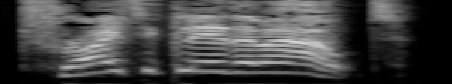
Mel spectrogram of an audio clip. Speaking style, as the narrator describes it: a servant shouts

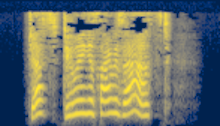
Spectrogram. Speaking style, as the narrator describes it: said cheerfully

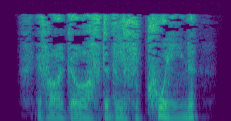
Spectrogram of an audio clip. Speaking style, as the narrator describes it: Kyan muttered

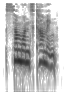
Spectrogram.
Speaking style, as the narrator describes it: added Pisces in a choked voice

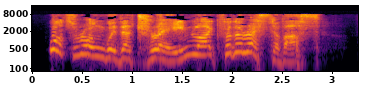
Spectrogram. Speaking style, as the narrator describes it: Lord Westrum snapped

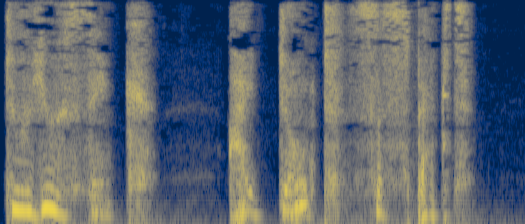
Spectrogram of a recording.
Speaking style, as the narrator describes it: Barnard's voice was little more than an animal growl

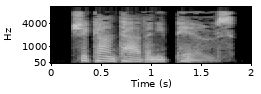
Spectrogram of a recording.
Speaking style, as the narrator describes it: Yevdokia said, her voice calm

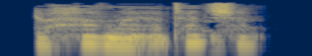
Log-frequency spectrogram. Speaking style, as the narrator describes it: she whispered

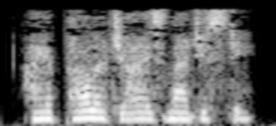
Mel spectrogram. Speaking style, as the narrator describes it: Andalai murmured quietly

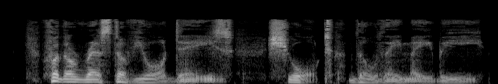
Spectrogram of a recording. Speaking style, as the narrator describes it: Polixis snarled, spittle flecking his lips

